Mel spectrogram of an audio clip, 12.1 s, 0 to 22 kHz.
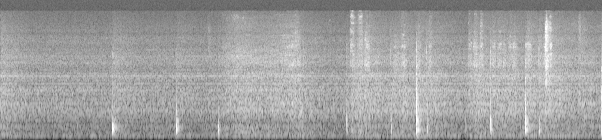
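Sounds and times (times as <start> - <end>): stylus scratching on drawing tablet: 6.9 - 8.7, 9.3 - 11.1.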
